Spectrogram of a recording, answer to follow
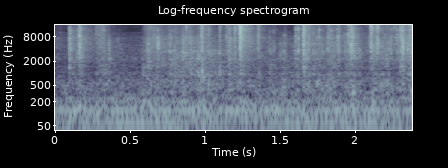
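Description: Plastic gallon zip-top freezer bag being zipped shut: a run of small irregular clicks and crinkles as fingers press along the seal.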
